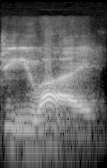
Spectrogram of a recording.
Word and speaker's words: GUI: we usually do for GUI pronounce that like the word gooey which I hope you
